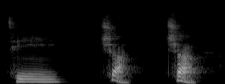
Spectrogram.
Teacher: But for instance, my name is, my title is teacher, cha. I'm not pronouncing the R at the end, it's just a ch and then a schwa, cha. So usually the R at the end of the word, it's not pronounced. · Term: non-rhotic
